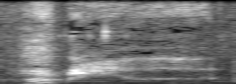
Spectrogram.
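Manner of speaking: sharp gasp into a high mock shriek; breathy pretend scream, held back in volume; demonstrated scream. Girl predicting her haunted maze screams, high mock shriek. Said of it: "I'm gonna be like".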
